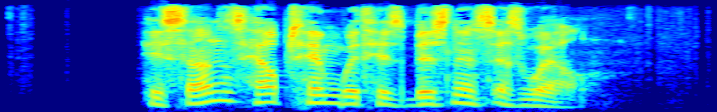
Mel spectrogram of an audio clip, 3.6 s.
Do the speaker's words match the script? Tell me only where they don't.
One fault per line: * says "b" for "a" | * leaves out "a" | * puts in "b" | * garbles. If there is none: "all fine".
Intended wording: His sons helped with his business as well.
* puts in "him"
